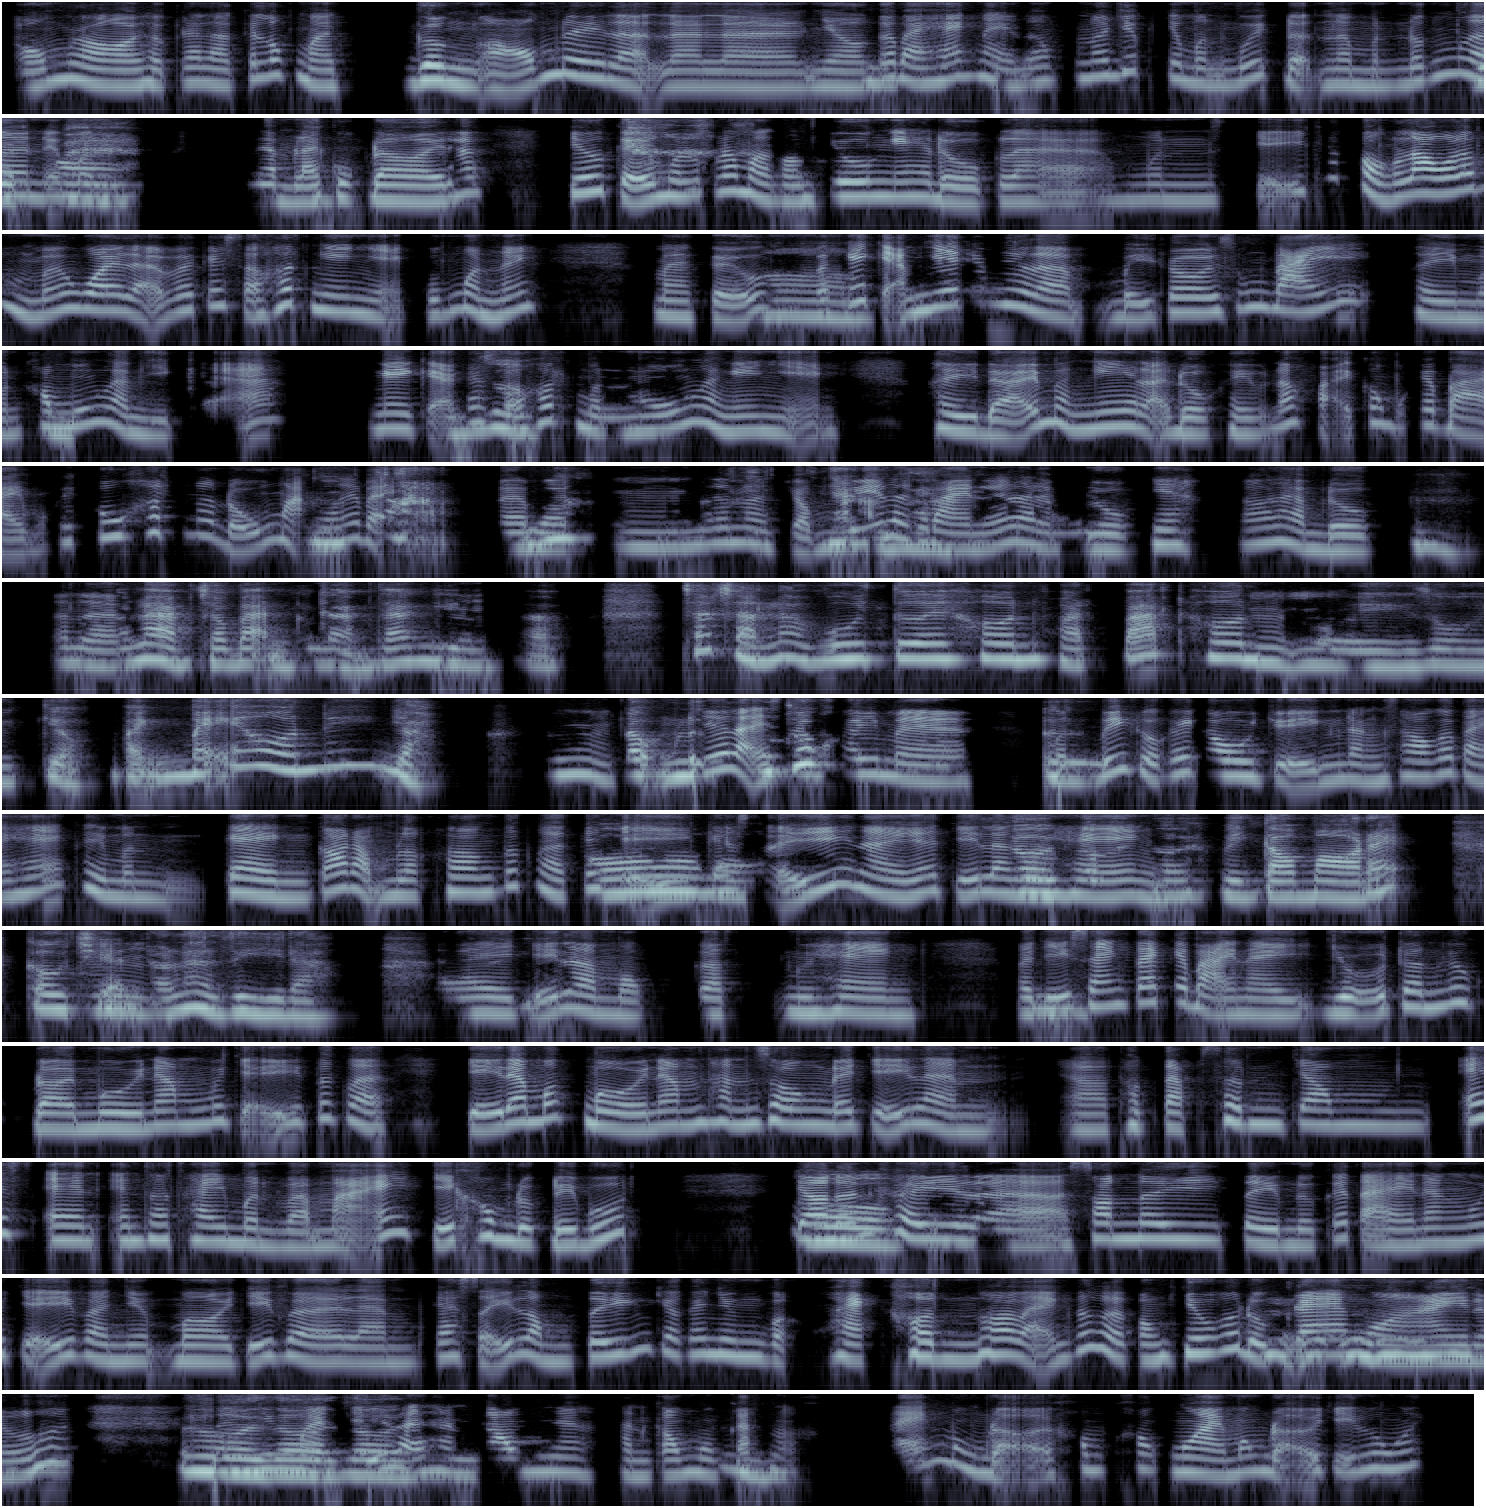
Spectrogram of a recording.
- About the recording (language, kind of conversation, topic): Vietnamese, podcast, Bạn có thể kể về bài hát bạn yêu thích nhất không?
- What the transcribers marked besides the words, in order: chuckle; tapping; other background noise; in English: "debut"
